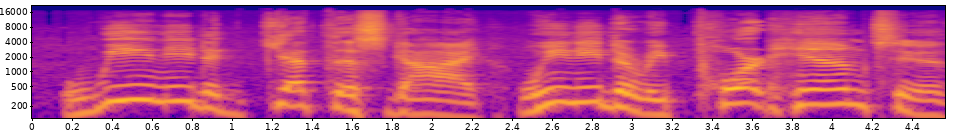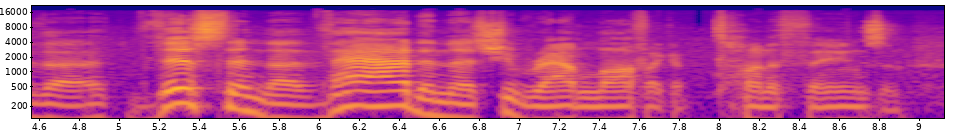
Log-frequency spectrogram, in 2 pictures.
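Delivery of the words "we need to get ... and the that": high, slow, drawn-out yell at top of lungs. Retelling what a woman yelled to everyone around them, retelling a yell at full lungs. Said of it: "she's like yelling at the top of her lungs".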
